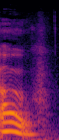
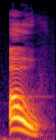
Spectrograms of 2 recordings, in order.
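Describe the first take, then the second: First: It sounds let down and deflated. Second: It sounds like a cry of physical pain. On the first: The speaker is disappointed. "it can also be disappointment" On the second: The speaker is physically hurt. "I've just stubbed my toe"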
